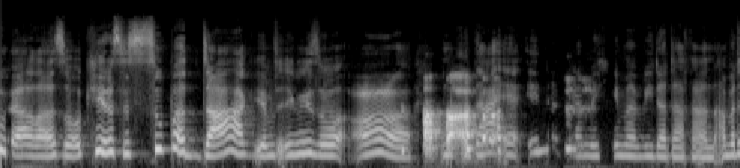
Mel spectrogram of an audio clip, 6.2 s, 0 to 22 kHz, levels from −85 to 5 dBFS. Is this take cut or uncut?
cut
